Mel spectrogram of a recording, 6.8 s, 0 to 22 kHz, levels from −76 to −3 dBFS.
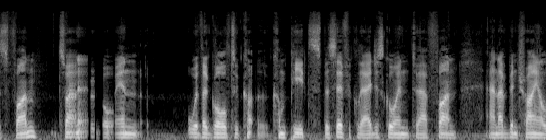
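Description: AAC frame loss with concealment hits this speech clip from 0.88 to 1.51 s. About 0.4 s of audio drops out in bursts, the longest around 150 ms. The decoder patches each gap from the last good spectrum, leaving smeared, noisy, phasey stretches.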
